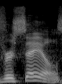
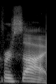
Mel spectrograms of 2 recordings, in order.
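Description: First: The name is said the local Kentucky way. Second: The name is said a different, non-local way. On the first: This is the Kentucky town's name. The speaker calls it right. "there's a Paris in Kentucky, and there's Versailles" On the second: This is not how the town is called. The speaker calls it wrong. "It's not Versailles. It's really different"

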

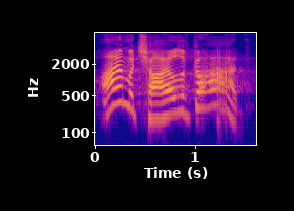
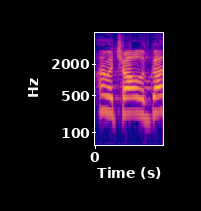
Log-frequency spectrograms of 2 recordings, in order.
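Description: First: It is said with excited amazement. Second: It is said flatly, without wonder.

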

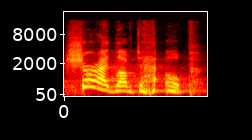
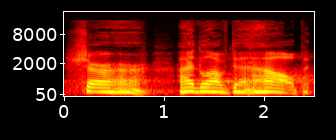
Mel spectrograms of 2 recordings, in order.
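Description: First: It is said in a willing, sincere tone. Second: It is said in a grudging, reluctant tone. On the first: The speaker is genuinely glad to help. The speaker calls it right. "We can say" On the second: The speaker does not really want to help. The speaker calls it wrong. "we hear the tone and say, mixed message"

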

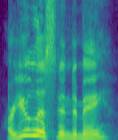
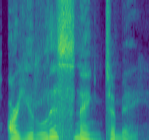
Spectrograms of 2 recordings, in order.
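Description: First: The question sounds stern and scolding. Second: The question sounds earnest and heartfelt. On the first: Is your mind engaged in understanding the words? "you can tell by my tone of voice what I mean by that" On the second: Is your heart engaged enough to act? "let me ask it another way. That says something a little bit different"

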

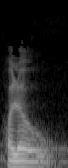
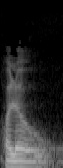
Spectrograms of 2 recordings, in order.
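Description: First: It is said in a deep voice. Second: The same.

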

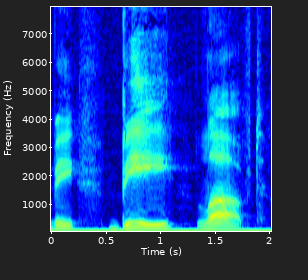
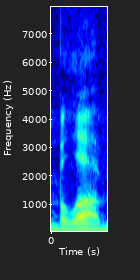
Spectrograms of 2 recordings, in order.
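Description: First: It is said as two words, be loved. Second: It is said as one word, beloved. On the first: Accept and take hold of the love offered. "if you put the emphasis on different syllables, you can say it this way" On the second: You are someone who is loved. "one way to look at the word beloved"

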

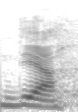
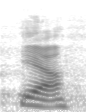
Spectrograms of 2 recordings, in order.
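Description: The two takes are said the same way.

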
